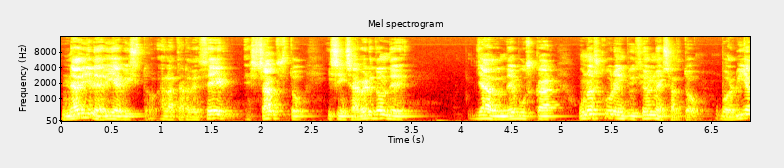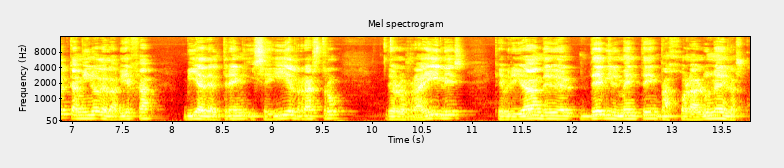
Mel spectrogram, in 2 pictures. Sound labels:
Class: speech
